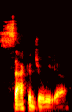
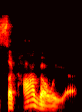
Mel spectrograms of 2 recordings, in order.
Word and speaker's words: Sacagawea: We might know her name as Sacagawea. – I've been saying it wrong the whole time. – Well, so it's interesting. We all learned her name is Sacagawea.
